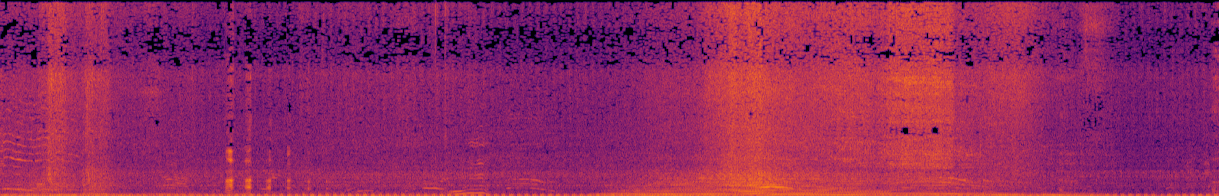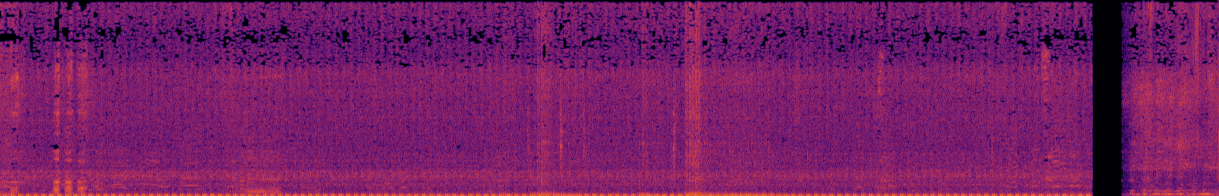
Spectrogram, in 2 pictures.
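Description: Side-by-side UTV engine running steadily under load as it climbs a dirt hill, revving up and back down about nine seconds in.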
